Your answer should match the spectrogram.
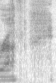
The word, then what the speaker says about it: wrath: Everyone in this Bedwars game should be running away in terror of your wrath. Wait, it's actually pronounced Wrath in UK English.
